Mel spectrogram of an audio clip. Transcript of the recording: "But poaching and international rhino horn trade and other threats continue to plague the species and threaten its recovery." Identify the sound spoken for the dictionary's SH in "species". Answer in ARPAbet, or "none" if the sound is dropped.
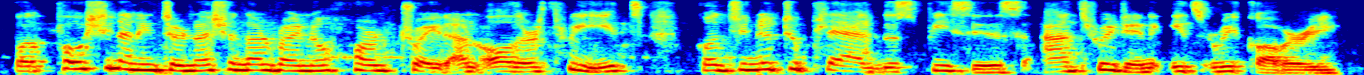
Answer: S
